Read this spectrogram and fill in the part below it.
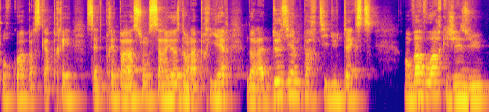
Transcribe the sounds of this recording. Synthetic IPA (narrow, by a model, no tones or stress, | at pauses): puʁkwapaʁsə̥kapχɛsɛt̪pχepaʁasjɔ̃seʁjøzd̪ɑ̃lapχijɛːʁd̪ɑ̃lad̪øzjɛmpaʁt̪id̪yt̪̬ɛkst̪ | ɔ̃vavwaʁkəʒezy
